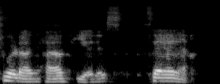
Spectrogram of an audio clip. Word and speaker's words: fer: FER is pronounced as fair because I can say this word in one single sound.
